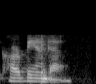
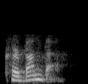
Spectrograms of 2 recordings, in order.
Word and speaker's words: Karbanda: Some people like to say Karbanda, but traditionally, it is Karbanda. I sometimes pronounce my full name as Anita Jari Karbanda, which is fine as well.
